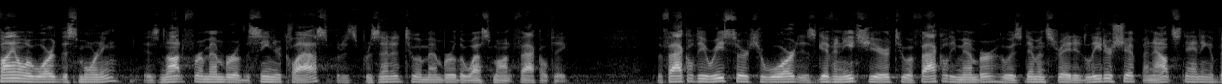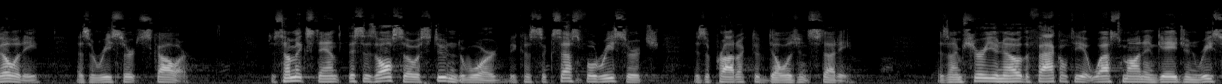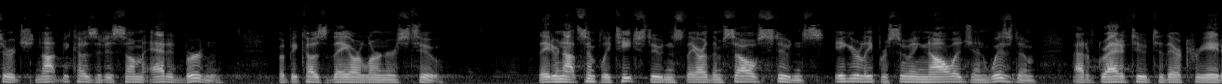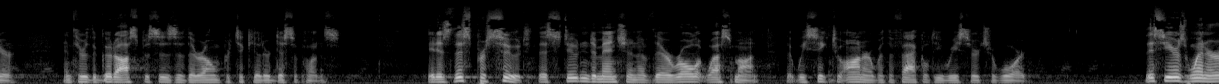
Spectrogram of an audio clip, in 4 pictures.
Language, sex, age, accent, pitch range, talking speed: English, male, 50-69, American, 110-130 Hz, 180 wpm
